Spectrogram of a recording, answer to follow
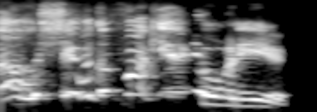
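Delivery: high, excited shout of welcome; happy surprise. Retold or imitated. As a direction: greet the brother, thrilled and startled.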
